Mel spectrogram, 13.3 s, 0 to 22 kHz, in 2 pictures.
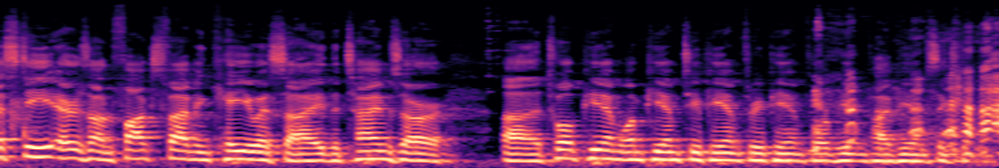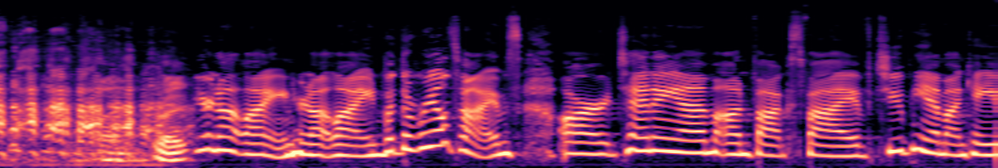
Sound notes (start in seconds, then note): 7.5 everyone laughing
